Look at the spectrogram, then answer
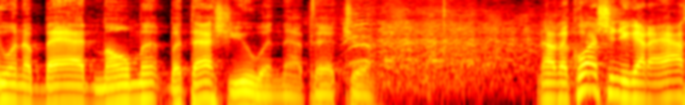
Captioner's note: laughter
